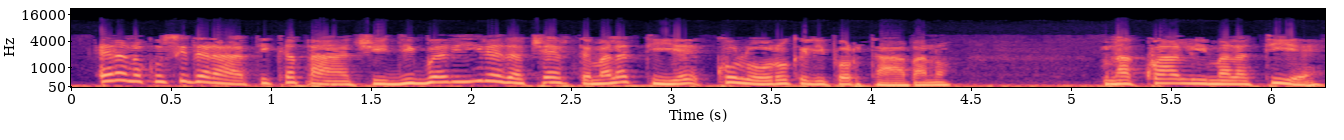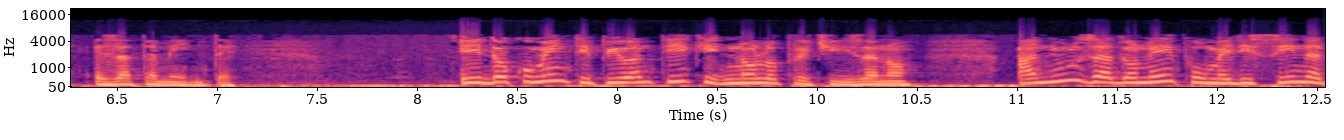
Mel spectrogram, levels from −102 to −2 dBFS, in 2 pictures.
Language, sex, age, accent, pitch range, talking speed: Italian, female, 40-59, native, 155-230 Hz, 130 wpm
